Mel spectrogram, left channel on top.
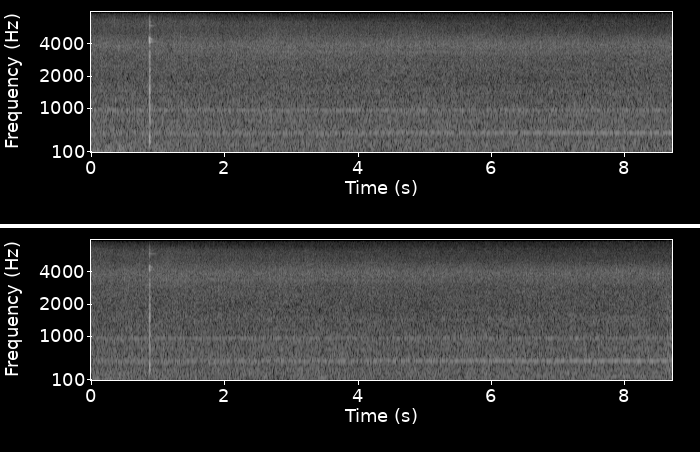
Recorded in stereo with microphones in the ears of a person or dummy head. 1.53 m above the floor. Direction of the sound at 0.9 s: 15° left (ahead or behind).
